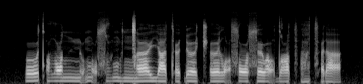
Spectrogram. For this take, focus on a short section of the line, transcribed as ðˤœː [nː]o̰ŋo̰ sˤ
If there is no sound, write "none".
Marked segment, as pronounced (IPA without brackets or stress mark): nː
